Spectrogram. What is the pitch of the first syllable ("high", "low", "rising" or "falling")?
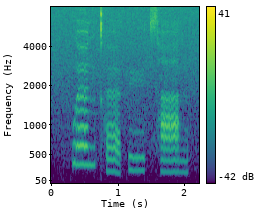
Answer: high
